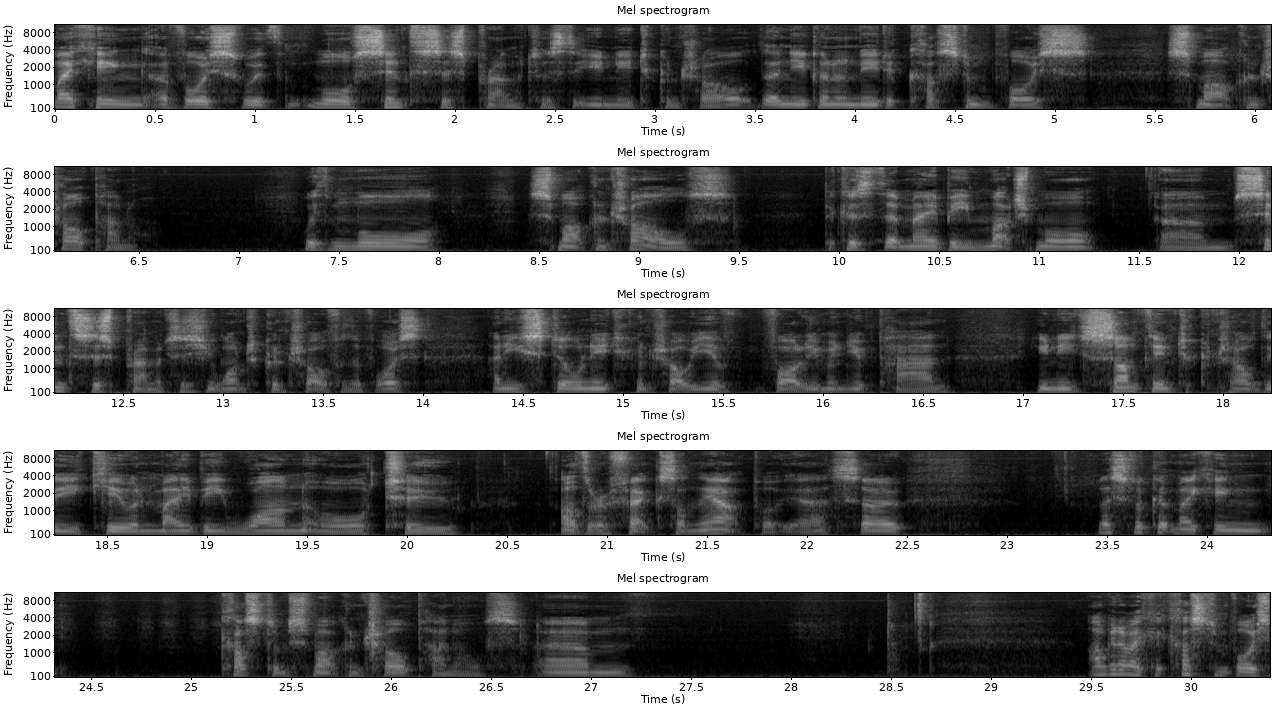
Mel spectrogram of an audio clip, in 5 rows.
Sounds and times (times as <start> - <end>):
Speech: 0.0 - 6.6, 7.3 - 22.6, 23.3 - 24.4, 25.1 - 27.3, 29.5 - 30.3.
